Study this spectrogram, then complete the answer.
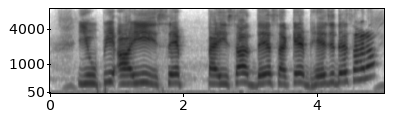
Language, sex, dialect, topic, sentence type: Maithili, female, Bajjika, banking, question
